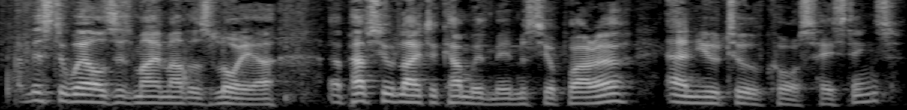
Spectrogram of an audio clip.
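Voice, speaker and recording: An actor playing a blunt English country gentleman with an upper-class accent and clipped manner, in a radio drama. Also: mid-range voice, a little fast, lightly acted. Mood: polite. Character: well-bred, blunt English country squire, bereaved son.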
